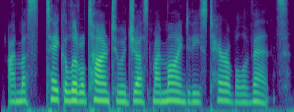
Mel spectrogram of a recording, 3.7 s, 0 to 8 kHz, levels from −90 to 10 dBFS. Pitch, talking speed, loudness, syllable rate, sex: 195 Hz, 230 wpm, -19 LUFS, 5.7 syllables/s, female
